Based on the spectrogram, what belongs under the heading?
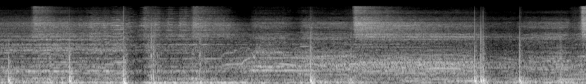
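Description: Firework shells bursting in a series of sharp bangs, the loudest a little over a second in, over the fireworks show's music soundtrack.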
